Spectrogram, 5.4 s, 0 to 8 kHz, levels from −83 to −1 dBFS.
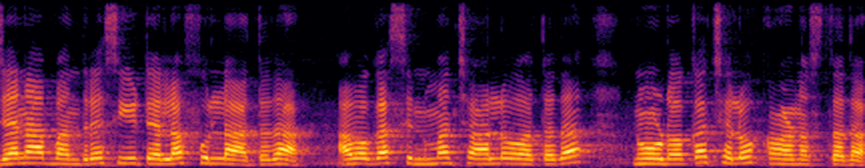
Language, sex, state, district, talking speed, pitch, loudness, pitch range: Kannada, female, Karnataka, Raichur, 145 wpm, 240 Hz, -13 LUFS, 225-255 Hz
